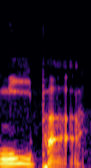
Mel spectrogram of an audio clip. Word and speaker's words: NEIPA: It's pronounced Nipa, right? I think I saw a post. It's supposed to be ET style. – best pronounced in your ET voice. So like Nipa.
